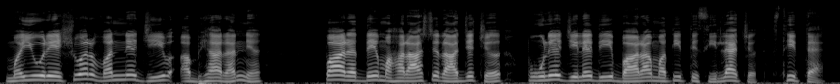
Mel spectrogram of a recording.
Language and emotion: Dogri, neutral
